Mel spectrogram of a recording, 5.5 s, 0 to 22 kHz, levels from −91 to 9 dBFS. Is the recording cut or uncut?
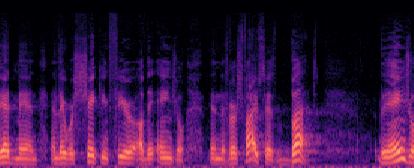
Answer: cut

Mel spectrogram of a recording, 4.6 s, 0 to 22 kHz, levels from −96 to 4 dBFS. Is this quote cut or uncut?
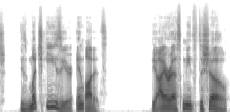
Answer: cut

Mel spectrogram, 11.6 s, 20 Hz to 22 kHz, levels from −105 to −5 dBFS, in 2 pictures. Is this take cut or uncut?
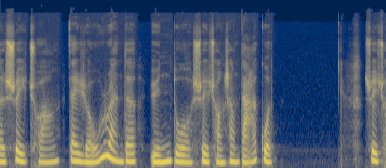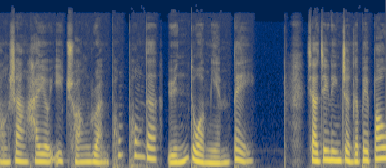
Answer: cut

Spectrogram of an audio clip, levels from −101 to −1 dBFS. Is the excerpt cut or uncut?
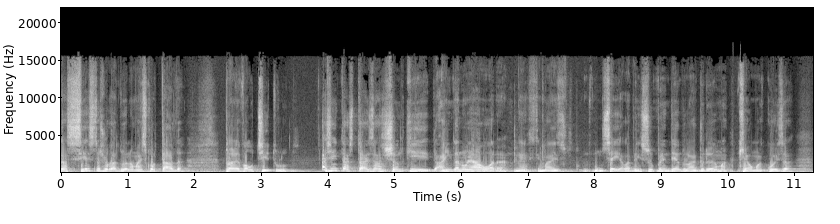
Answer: uncut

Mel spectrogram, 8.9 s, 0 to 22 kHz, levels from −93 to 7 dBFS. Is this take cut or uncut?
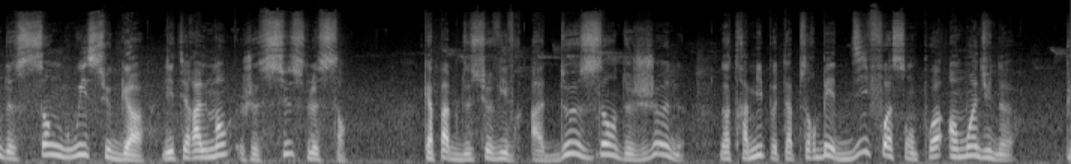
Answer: uncut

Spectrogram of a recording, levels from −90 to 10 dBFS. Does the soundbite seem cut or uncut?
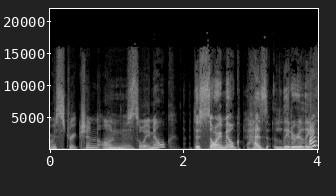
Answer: uncut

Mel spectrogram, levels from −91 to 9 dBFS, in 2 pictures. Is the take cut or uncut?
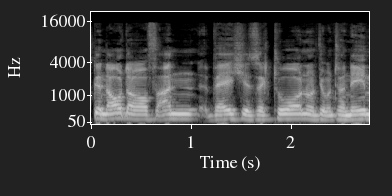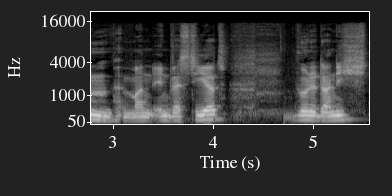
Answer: cut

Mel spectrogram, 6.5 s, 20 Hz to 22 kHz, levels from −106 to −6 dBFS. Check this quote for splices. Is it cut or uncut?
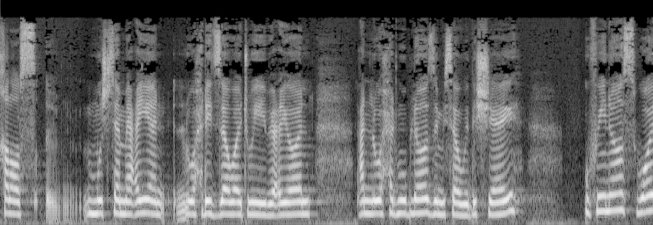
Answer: cut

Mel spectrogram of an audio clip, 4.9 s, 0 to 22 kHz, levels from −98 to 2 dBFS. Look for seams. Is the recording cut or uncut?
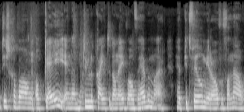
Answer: uncut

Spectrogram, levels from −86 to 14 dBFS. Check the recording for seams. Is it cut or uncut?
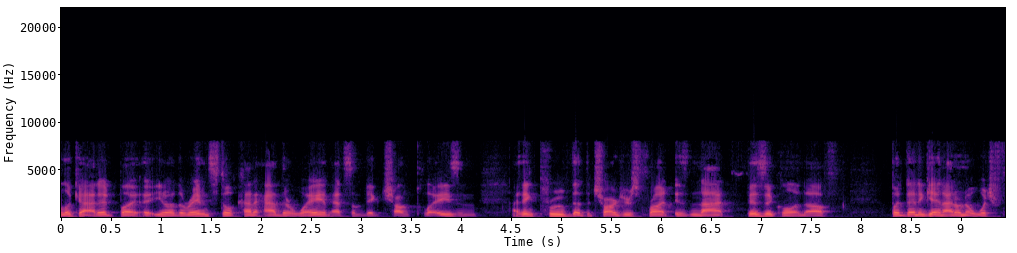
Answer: uncut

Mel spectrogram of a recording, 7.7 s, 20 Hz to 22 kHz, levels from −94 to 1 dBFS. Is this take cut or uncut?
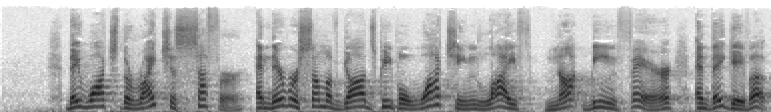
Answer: cut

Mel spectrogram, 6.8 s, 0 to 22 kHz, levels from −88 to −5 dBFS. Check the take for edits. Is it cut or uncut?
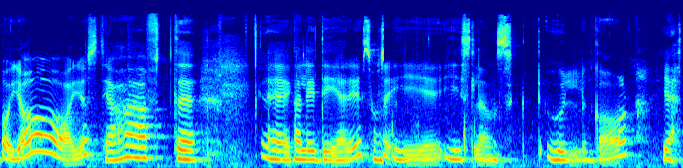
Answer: cut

